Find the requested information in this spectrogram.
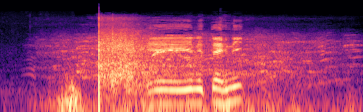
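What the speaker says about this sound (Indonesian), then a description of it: "Tembakan peringatan terpaksa dilepaskan polisi untuk membubarkan bentrok antar mahasiswa." A single sharp police warning gunshot cracks out during a student clash on a university campus in Makassar, followed by shouting voices and crowd noise.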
